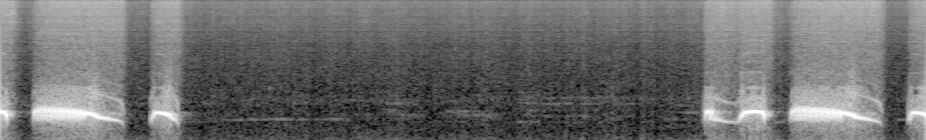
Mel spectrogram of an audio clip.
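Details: Spotted dove in 'kuk satu' style: the tail of one phrase, a long falling coo and short closing hoot, then four seconds of silence before the next phrase of double coo, long downslurred coo and final note.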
